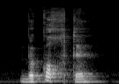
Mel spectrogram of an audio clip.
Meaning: singular past subjunctive of bekopen
- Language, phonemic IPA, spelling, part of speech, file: Dutch, /bəˈkɔxtə/, bekochte, adjective / verb, Nl-bekochte.ogg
